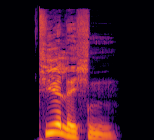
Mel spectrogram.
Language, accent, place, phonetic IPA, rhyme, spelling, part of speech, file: German, Germany, Berlin, [ˈtiːɐ̯lɪçn̩], -iːɐ̯lɪçn̩, tierlichen, adjective, De-tierlichen.ogg
- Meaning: inflection of tierlich: 1. strong genitive masculine/neuter singular 2. weak/mixed genitive/dative all-gender singular 3. strong/weak/mixed accusative masculine singular 4. strong dative plural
